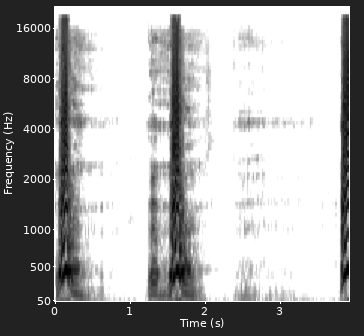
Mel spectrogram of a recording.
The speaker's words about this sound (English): All right, that's Tucker the dog, everyone. Wait, have him do it again.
